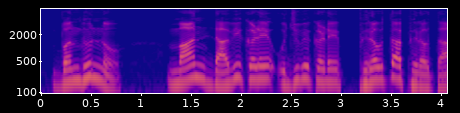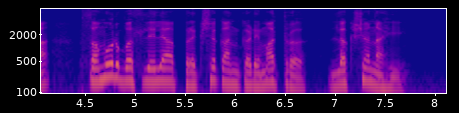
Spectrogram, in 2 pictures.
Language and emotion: Marathi, neutral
